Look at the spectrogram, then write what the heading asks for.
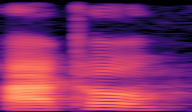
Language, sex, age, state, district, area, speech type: Odia, female, 30-45, Odisha, Kandhamal, rural, read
